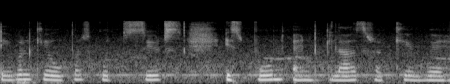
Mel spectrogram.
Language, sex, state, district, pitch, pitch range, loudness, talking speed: Hindi, female, Uttar Pradesh, Shamli, 210 Hz, 200-220 Hz, -19 LUFS, 145 wpm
